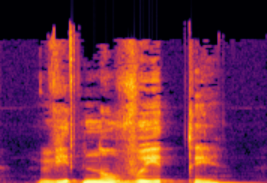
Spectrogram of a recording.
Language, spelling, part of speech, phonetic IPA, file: Ukrainian, відновити, verb, [ʋʲidnɔˈʋɪte], Uk-відновити.ogg
- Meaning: 1. to renew, to resume, to recommence 2. to restore, to reestablish, to reinstate, to revive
